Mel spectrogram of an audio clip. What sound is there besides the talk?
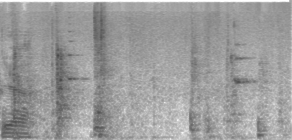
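door closing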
